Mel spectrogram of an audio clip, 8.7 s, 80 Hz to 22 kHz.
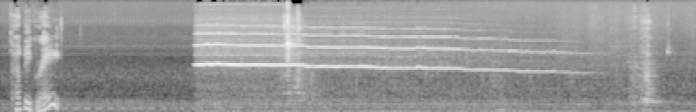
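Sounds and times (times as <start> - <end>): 
speech: 0.2 - 0.9
kettle whistling as water boils: 2.4 - 7.9.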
